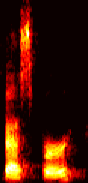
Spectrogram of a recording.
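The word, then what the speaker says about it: VSEPR: scientists call vesper theory bsepr and um it's pronounced vesper and it stands for you don't need to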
